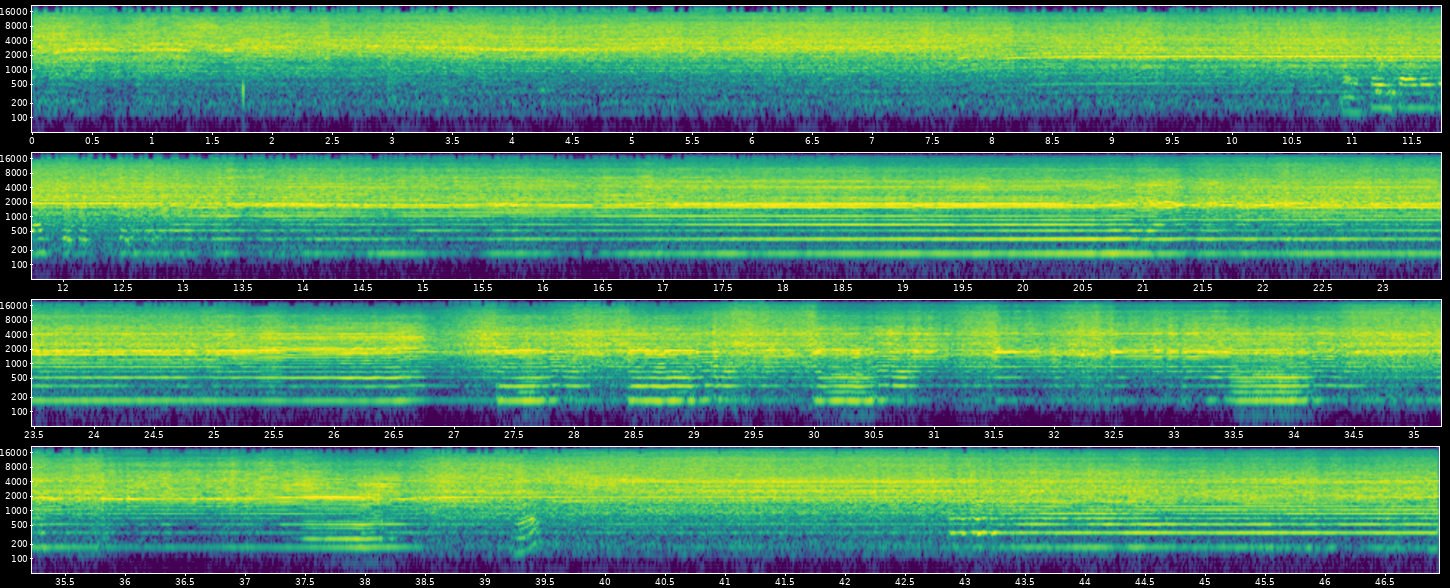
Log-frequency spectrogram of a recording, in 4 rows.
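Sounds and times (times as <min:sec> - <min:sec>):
power tool cutting drywall: 0:00.0 - 0:46.9.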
